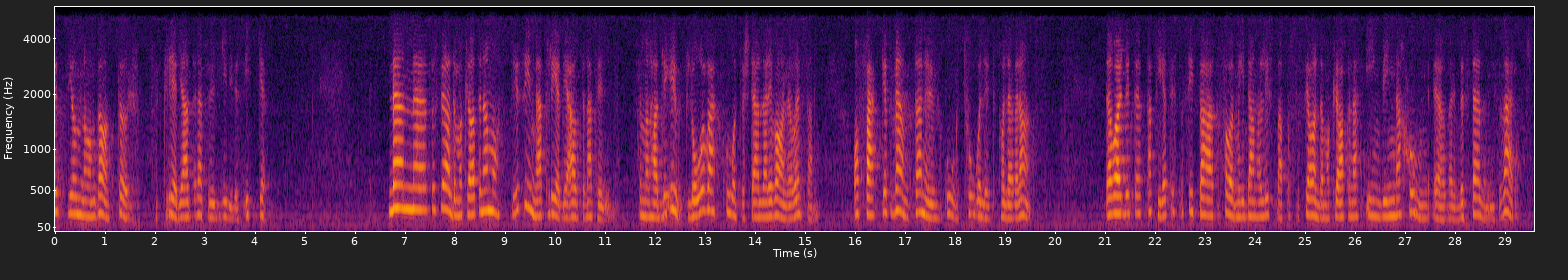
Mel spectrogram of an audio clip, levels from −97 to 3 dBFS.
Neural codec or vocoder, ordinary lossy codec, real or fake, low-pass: codec, 24 kHz, 0.9 kbps, WavTokenizer, medium speech release version 1; Opus, 16 kbps; fake; 5.4 kHz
